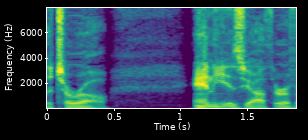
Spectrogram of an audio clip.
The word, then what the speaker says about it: tarot: but generally in dictionaries it says tarot. – All right, tarot. – But you could go tarot. It doesn't matter as long as you don't pronounce the final T.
